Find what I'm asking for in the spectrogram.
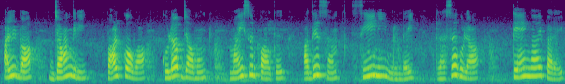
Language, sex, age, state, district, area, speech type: Tamil, female, 18-30, Tamil Nadu, Ariyalur, rural, spontaneous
